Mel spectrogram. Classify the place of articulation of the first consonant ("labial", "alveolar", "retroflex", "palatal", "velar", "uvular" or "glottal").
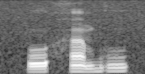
glottal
